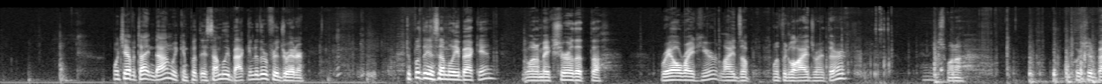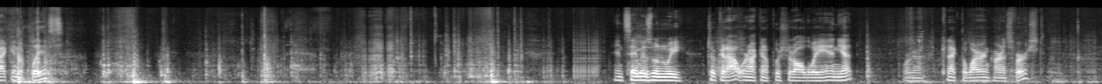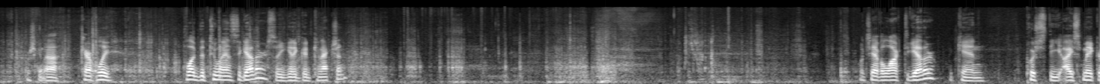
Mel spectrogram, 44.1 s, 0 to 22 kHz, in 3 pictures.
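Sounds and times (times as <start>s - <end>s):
plastic rubbing and scraping: 9.5s - 23.5s, 26.2s - 40.9s
plastic connector scraping: 28.1s - 37.7s.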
